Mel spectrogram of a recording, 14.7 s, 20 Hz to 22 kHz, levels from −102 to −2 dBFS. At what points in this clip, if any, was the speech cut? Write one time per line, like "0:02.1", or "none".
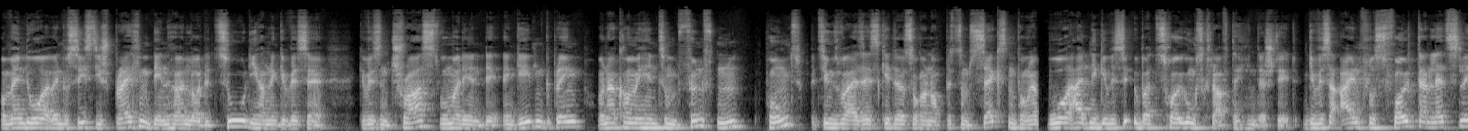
0:05.8
0:10.4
